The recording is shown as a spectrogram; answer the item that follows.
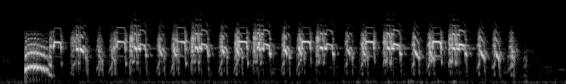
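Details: Male and female grey francolin (teeter) give a loud sliding, downslurred opening note, followed by a fast, steady series of around twenty-five scratchy, metallic notes lasting five seconds, with a clean quiet background.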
